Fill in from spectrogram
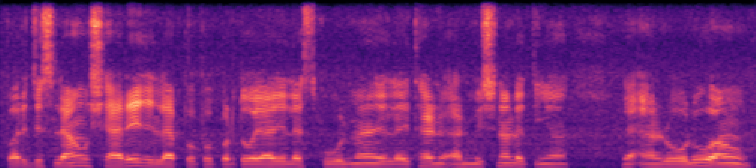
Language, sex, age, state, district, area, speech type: Dogri, male, 18-30, Jammu and Kashmir, Udhampur, rural, spontaneous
